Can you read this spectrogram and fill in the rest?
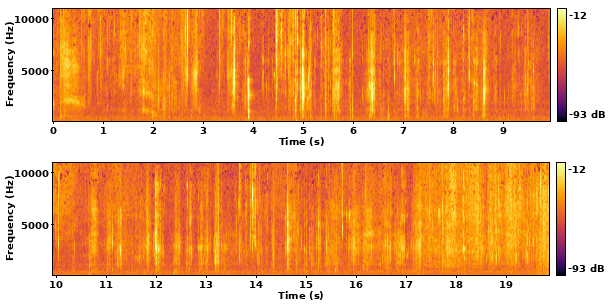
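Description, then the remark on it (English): Someone bites into and chews a crunchy biscuit, with a steady stream of sharp, crackly crunches at an irregular pace over a faint low hum, and no talking. “I'm going to get down and dirty with my food.”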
